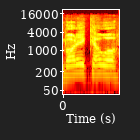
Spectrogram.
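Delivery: big morning voice.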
